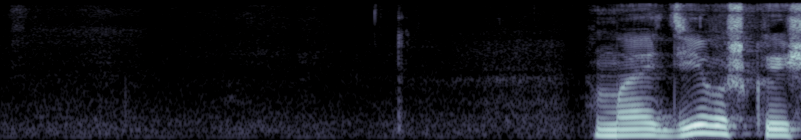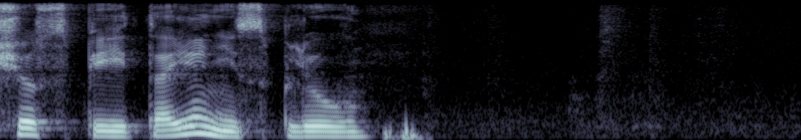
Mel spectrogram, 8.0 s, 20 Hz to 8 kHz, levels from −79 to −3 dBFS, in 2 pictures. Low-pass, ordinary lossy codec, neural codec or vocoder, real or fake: 7.2 kHz; none; none; real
